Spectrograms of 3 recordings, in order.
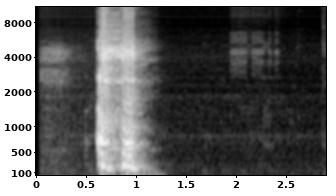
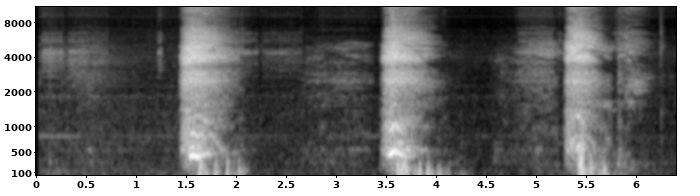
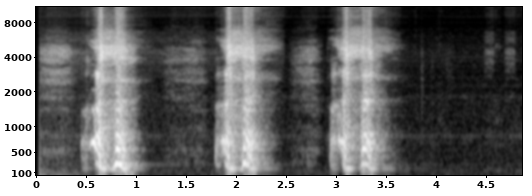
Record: {"cough_length": "2.9 s", "cough_amplitude": 32768, "cough_signal_mean_std_ratio": 0.32, "exhalation_length": "6.4 s", "exhalation_amplitude": 32766, "exhalation_signal_mean_std_ratio": 0.33, "three_cough_length": "4.9 s", "three_cough_amplitude": 32768, "three_cough_signal_mean_std_ratio": 0.42, "survey_phase": "beta (2021-08-13 to 2022-03-07)", "age": "65+", "gender": "Male", "wearing_mask": "No", "symptom_none": true, "smoker_status": "Ex-smoker", "respiratory_condition_asthma": false, "respiratory_condition_other": false, "recruitment_source": "REACT", "submission_delay": "2 days", "covid_test_result": "Negative", "covid_test_method": "RT-qPCR", "influenza_a_test_result": "Negative", "influenza_b_test_result": "Negative"}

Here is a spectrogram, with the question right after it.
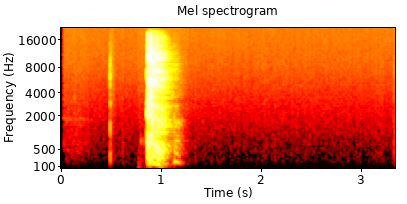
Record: {"cough_length": "3.3 s", "cough_amplitude": 1349, "cough_signal_mean_std_ratio": 0.19, "survey_phase": "beta (2021-08-13 to 2022-03-07)", "age": "45-64", "gender": "Female", "wearing_mask": "No", "symptom_none": true, "smoker_status": "Never smoked", "respiratory_condition_asthma": false, "respiratory_condition_other": false, "recruitment_source": "REACT", "submission_delay": "2 days", "covid_test_result": "Negative", "covid_test_method": "RT-qPCR"}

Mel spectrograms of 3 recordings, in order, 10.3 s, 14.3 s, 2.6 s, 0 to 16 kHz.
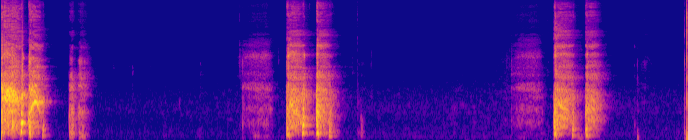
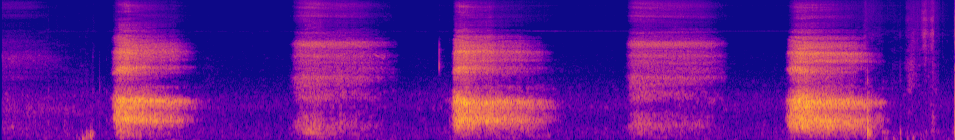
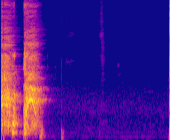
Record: {"three_cough_length": "10.3 s", "three_cough_amplitude": 32768, "three_cough_signal_mean_std_ratio": 0.29, "exhalation_length": "14.3 s", "exhalation_amplitude": 12317, "exhalation_signal_mean_std_ratio": 0.45, "cough_length": "2.6 s", "cough_amplitude": 29407, "cough_signal_mean_std_ratio": 0.34, "survey_phase": "alpha (2021-03-01 to 2021-08-12)", "age": "45-64", "gender": "Male", "wearing_mask": "No", "symptom_new_continuous_cough": true, "symptom_fatigue": true, "symptom_fever_high_temperature": true, "symptom_headache": true, "symptom_onset": "4 days", "smoker_status": "Ex-smoker", "respiratory_condition_asthma": true, "respiratory_condition_other": false, "recruitment_source": "Test and Trace", "submission_delay": "2 days", "covid_test_result": "Positive", "covid_test_method": "RT-qPCR", "covid_ct_value": 15.2, "covid_ct_gene": "ORF1ab gene", "covid_ct_mean": 15.5, "covid_viral_load": "8400000 copies/ml", "covid_viral_load_category": "High viral load (>1M copies/ml)"}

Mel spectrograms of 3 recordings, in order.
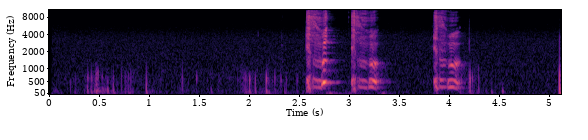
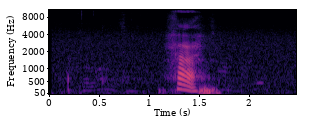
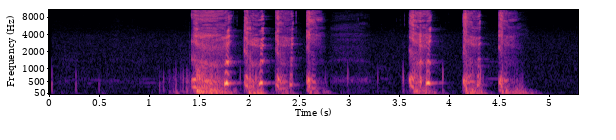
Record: {"three_cough_length": "5.1 s", "three_cough_amplitude": 11223, "three_cough_signal_mean_std_ratio": 0.27, "exhalation_length": "2.5 s", "exhalation_amplitude": 2481, "exhalation_signal_mean_std_ratio": 0.34, "cough_length": "5.3 s", "cough_amplitude": 24339, "cough_signal_mean_std_ratio": 0.38, "survey_phase": "beta (2021-08-13 to 2022-03-07)", "age": "18-44", "gender": "Female", "wearing_mask": "No", "symptom_cough_any": true, "symptom_new_continuous_cough": true, "symptom_sore_throat": true, "symptom_diarrhoea": true, "symptom_fatigue": true, "symptom_headache": true, "symptom_other": true, "symptom_onset": "2 days", "smoker_status": "Never smoked", "respiratory_condition_asthma": false, "respiratory_condition_other": false, "recruitment_source": "Test and Trace", "submission_delay": "2 days", "covid_test_result": "Positive", "covid_test_method": "RT-qPCR", "covid_ct_value": 14.8, "covid_ct_gene": "ORF1ab gene", "covid_ct_mean": 16.3, "covid_viral_load": "4700000 copies/ml", "covid_viral_load_category": "High viral load (>1M copies/ml)"}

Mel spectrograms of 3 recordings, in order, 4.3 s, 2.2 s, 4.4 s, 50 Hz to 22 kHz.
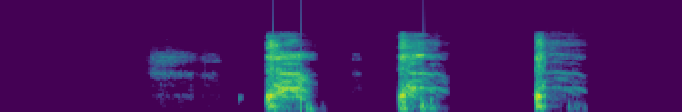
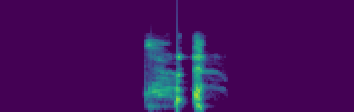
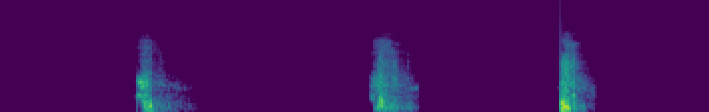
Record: {"three_cough_length": "4.3 s", "three_cough_amplitude": 31584, "three_cough_signal_mean_std_ratio": 0.28, "cough_length": "2.2 s", "cough_amplitude": 25086, "cough_signal_mean_std_ratio": 0.21, "exhalation_length": "4.4 s", "exhalation_amplitude": 16989, "exhalation_signal_mean_std_ratio": 0.17, "survey_phase": "beta (2021-08-13 to 2022-03-07)", "age": "18-44", "gender": "Female", "wearing_mask": "No", "symptom_none": true, "smoker_status": "Never smoked", "respiratory_condition_asthma": true, "respiratory_condition_other": false, "recruitment_source": "REACT", "submission_delay": "1 day", "covid_test_result": "Negative", "covid_test_method": "RT-qPCR"}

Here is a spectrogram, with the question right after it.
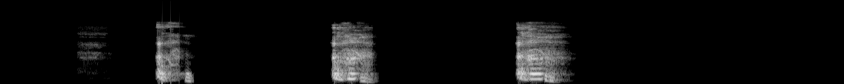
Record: {"three_cough_length": "8.4 s", "three_cough_amplitude": 32767, "three_cough_signal_mean_std_ratio": 0.26, "survey_phase": "beta (2021-08-13 to 2022-03-07)", "age": "45-64", "gender": "Male", "wearing_mask": "No", "symptom_none": true, "smoker_status": "Never smoked", "respiratory_condition_asthma": false, "respiratory_condition_other": false, "recruitment_source": "REACT", "submission_delay": "2 days", "covid_test_result": "Negative", "covid_test_method": "RT-qPCR", "influenza_a_test_result": "Negative", "influenza_b_test_result": "Negative"}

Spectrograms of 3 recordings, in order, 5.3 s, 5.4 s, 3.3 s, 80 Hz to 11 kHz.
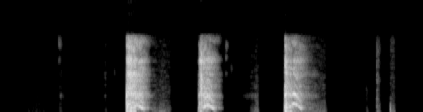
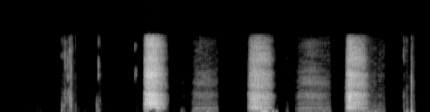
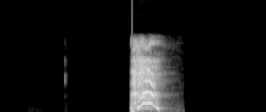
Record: {"three_cough_length": "5.3 s", "three_cough_amplitude": 28273, "three_cough_signal_mean_std_ratio": 0.27, "exhalation_length": "5.4 s", "exhalation_amplitude": 21343, "exhalation_signal_mean_std_ratio": 0.28, "cough_length": "3.3 s", "cough_amplitude": 31197, "cough_signal_mean_std_ratio": 0.26, "survey_phase": "beta (2021-08-13 to 2022-03-07)", "age": "18-44", "gender": "Female", "wearing_mask": "No", "symptom_runny_or_blocked_nose": true, "symptom_onset": "3 days", "smoker_status": "Never smoked", "respiratory_condition_asthma": false, "respiratory_condition_other": false, "recruitment_source": "Test and Trace", "submission_delay": "2 days", "covid_test_result": "Positive", "covid_test_method": "RT-qPCR", "covid_ct_value": 19.3, "covid_ct_gene": "ORF1ab gene"}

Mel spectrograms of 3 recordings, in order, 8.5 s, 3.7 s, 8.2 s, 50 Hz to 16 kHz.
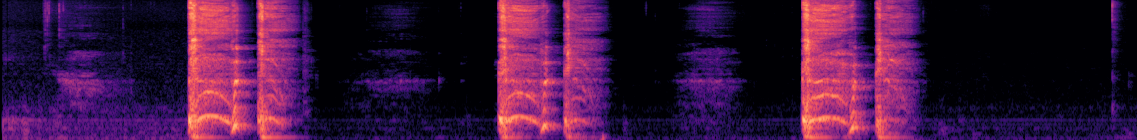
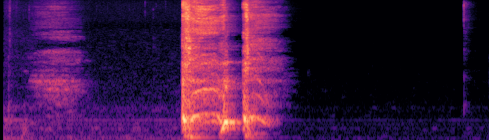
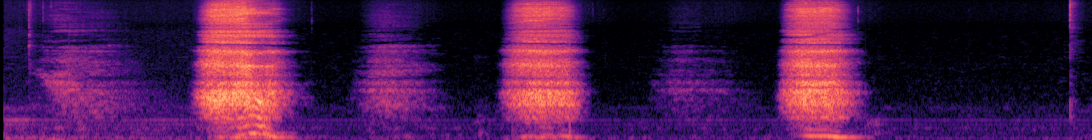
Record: {"three_cough_length": "8.5 s", "three_cough_amplitude": 32768, "three_cough_signal_mean_std_ratio": 0.3, "cough_length": "3.7 s", "cough_amplitude": 32768, "cough_signal_mean_std_ratio": 0.3, "exhalation_length": "8.2 s", "exhalation_amplitude": 32768, "exhalation_signal_mean_std_ratio": 0.35, "survey_phase": "beta (2021-08-13 to 2022-03-07)", "age": "45-64", "gender": "Female", "wearing_mask": "No", "symptom_none": true, "smoker_status": "Never smoked", "respiratory_condition_asthma": false, "respiratory_condition_other": false, "recruitment_source": "REACT", "submission_delay": "2 days", "covid_test_result": "Negative", "covid_test_method": "RT-qPCR", "influenza_a_test_result": "Negative", "influenza_b_test_result": "Negative"}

